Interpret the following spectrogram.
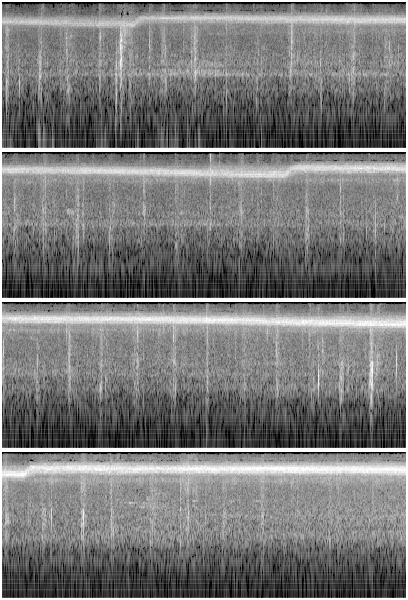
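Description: Footsteps crunching along a leaf-covered, gravelly old railway track bed, about one step a second. Behind them a steady high-pitched insect drone slowly sinks in pitch and jumps back up, three times.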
